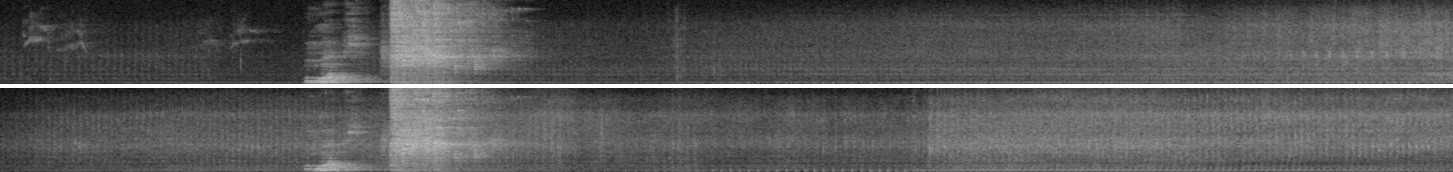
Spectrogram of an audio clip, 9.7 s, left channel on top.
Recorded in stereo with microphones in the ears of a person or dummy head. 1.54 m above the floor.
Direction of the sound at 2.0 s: 25° right (ahead or behind).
